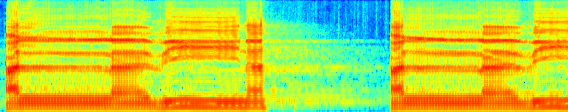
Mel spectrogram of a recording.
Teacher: huruf A dibaca langsung sambung ke lam yang berharokat tasdid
